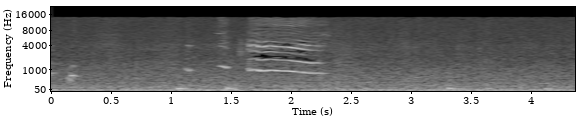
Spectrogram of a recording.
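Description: A puppy whimpering: two short high yelps a little past a second in, then one drawn-out whine that slides down in pitch, lasting over half a second.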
